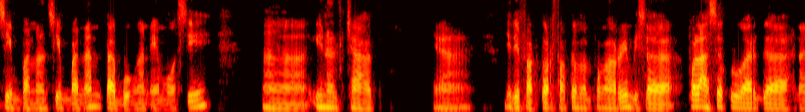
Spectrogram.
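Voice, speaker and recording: A man's voice: mid-range voice, no echo. A man lecturing as an NLP trainer, talking through ideas with frequent hesitations and self-corrections. He sometimes slips into other people's voices to illustrate his points. The recording is dry and close. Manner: hesitant, many fillers and restarts; explanatory, acts out parents' voices. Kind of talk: spoken lecture.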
